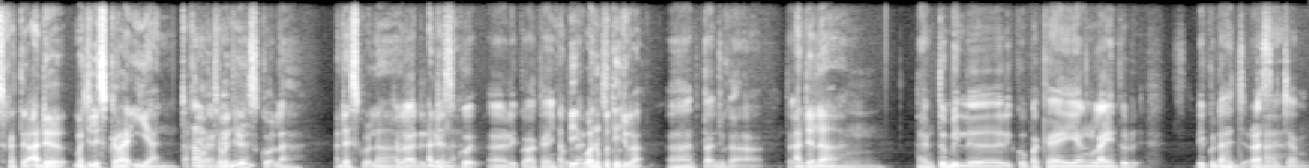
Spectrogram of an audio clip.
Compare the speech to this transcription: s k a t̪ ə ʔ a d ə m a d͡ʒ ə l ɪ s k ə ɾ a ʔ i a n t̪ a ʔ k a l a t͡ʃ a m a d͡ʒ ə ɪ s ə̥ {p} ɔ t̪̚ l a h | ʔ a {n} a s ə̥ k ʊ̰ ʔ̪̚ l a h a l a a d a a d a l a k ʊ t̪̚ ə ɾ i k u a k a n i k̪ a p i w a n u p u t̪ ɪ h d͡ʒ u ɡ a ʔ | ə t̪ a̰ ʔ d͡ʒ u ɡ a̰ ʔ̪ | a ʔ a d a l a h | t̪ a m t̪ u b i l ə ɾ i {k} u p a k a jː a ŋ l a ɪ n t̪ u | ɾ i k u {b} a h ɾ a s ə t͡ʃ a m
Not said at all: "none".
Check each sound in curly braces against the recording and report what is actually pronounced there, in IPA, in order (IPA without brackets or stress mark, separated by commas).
k, d, k, d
